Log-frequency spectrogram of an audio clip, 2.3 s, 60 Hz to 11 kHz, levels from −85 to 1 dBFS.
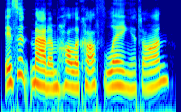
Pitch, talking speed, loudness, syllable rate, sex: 215 Hz, 160 wpm, -20 LUFS, 4.9 syllables/s, female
